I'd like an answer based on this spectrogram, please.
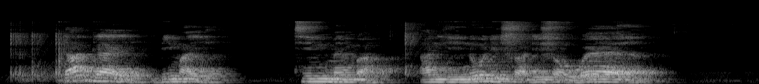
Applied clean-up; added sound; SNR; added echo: none; none; none; reverberation time 0.7 s.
